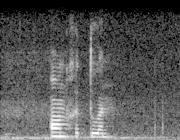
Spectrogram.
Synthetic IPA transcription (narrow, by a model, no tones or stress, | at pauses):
ʔɑːnχətuən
